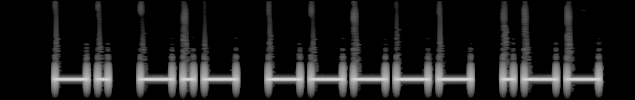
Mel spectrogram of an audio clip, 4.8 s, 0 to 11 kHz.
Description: Morse code, heard as a keyed tone, about 15 wpm, 700 Hz. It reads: NK0W
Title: USA Callsign DE Callsign - 4 Characters - 15wpm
